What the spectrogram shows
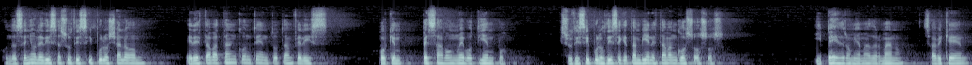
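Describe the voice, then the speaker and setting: A male pastor preaching an earnest sermon, dropping to a hush on key phrases. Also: mid-range voice, little pitch movement, normal speed. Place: church sanctuary. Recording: long church reverb.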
